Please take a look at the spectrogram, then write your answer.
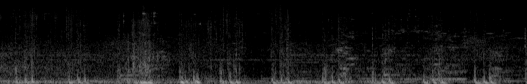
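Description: Horse hooves clip-clopping in the Warframe video game, a steady rapid trot of hoofbeats with a brief whinny, up close and continuous, with game sounds mixed in.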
